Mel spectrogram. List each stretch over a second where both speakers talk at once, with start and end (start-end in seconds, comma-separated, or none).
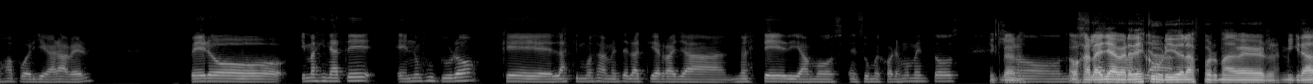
10.0-11.8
